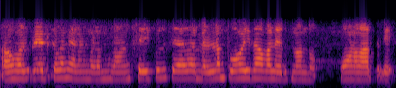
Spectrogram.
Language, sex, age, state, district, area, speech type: Tamil, female, 30-45, Tamil Nadu, Tirupattur, rural, conversation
